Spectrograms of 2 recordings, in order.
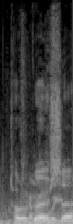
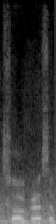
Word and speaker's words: Torregrossa: And actually, speaking of 11th and 10th, the Ferrari of Alex Torregrossa, probably Torregrossa, butchered that. Yeah. Torregrossa, there we go.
